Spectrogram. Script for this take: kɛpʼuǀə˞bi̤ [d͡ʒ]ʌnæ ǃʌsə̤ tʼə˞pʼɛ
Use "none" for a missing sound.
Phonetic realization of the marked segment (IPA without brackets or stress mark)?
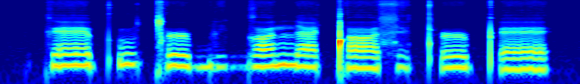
ɡ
